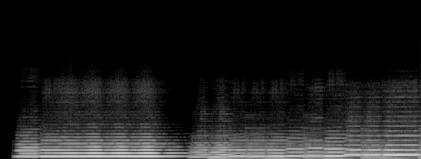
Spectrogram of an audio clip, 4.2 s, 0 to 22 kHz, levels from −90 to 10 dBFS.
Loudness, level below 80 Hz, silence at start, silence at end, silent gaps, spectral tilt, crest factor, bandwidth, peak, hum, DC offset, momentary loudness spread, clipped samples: -16 LUFS; -52 dBFS; 0.15 s; 0 s; none; -6.5 dB/octave; 12 dB; 5.6 kHz; -2 dBFS; none; under 0.1%; 10 LU; under 0.1%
